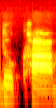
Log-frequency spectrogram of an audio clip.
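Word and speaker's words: दुख: english it could be if you write it down it will be pronounced dukkha but duke is what we say right like um it's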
